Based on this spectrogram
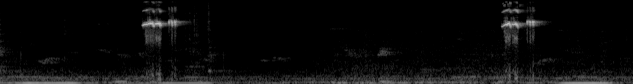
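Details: Blue-crowned hanging parrot in 'main singa' style, a model song for training birds: two shrill two-note bursts, about three and a half seconds apart, separated by low rumbling background noise.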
